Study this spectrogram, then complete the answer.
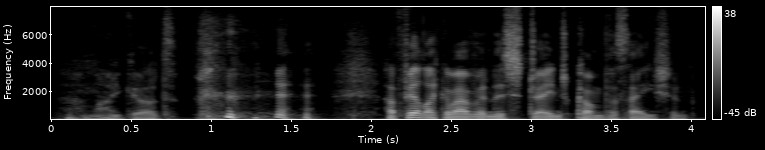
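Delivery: usual speaking voice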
